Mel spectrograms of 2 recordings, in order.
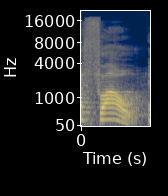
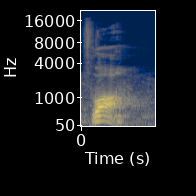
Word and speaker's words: flaw: Pronúncia não é flaw, é flaw.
